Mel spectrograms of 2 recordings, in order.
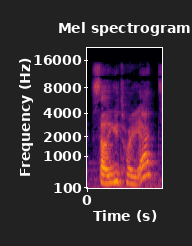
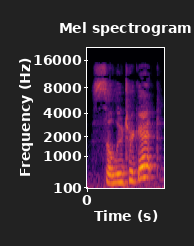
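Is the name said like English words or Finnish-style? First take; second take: Finnish-style; English. First: It is said with a Finnish-style pronunciation. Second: It sounds like the English words 'salute or get'. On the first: "the way she pronounced it in her recent video was more like" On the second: "It's spelt kind of like salute or get"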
